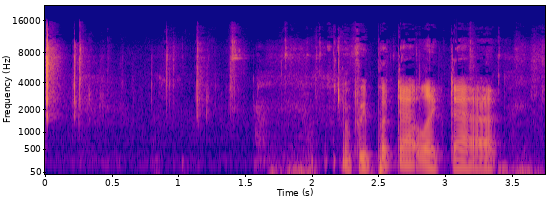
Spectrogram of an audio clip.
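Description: Small metal parts click softly in hands.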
